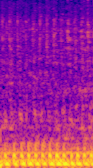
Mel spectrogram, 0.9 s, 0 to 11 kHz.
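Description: A Suzuki Satria FU150 motorcycle engine with a rough, harsh-sounding fault runs close and loud, a throbbing pulsing drone with a rapid regular beat and some mechanical clatter as the throttle is worked.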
